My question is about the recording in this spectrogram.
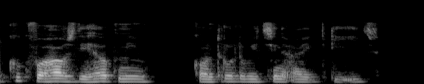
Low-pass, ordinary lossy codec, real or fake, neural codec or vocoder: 7.2 kHz; AAC, 48 kbps; real; none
